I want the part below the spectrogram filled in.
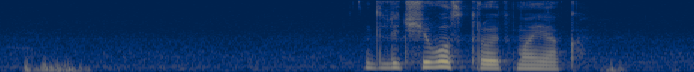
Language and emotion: Russian, neutral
